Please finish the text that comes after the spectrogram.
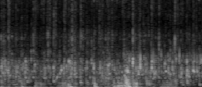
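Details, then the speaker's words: Koi pond pump, which was hardly working, now rigged in the middle of the pond bottom away from string algae: strong, steady splashing of returning water with no surging. Good flow restored. "It's on the bottom. We've got really good flow now, and you can hear and see..."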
